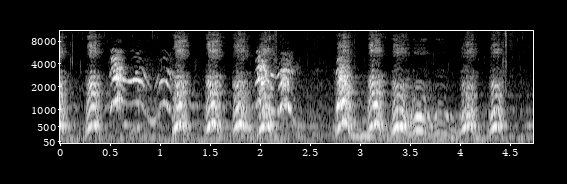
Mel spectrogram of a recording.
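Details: Puppies at a building site yelp while eating, giving a dense string of short, high, arching yips roughly every third of a second, overlapping one another, with faint low hum underneath.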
